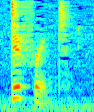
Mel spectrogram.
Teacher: and especially formal speech you might get this pronunciation differerent but often in fast speech you lose that middle sound and you get different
